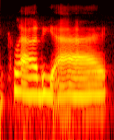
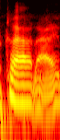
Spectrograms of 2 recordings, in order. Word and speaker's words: Cloudi: I was like, "Oh, people are probably going to say cloudy eye. people say say whatever. It's just like people say my name, they call me. So Oh, Lord. Or, you know. So it's it's Yeah, it's cloud eye though.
